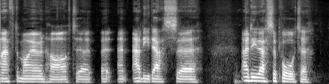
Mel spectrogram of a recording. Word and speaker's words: Adidas: Americans say Adidas. It is actually Adidas because um it's Adi Dazzler. Because I say it is. No, no, no. It's cuz it's it's a German company.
